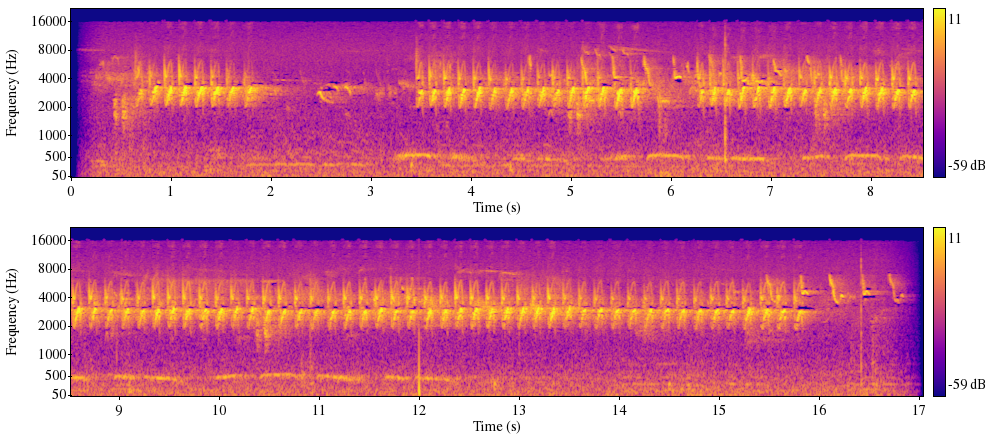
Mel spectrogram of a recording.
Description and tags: Nuthatch tells the whole forest who's boss. Nuthatch Singing A most beautiful song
